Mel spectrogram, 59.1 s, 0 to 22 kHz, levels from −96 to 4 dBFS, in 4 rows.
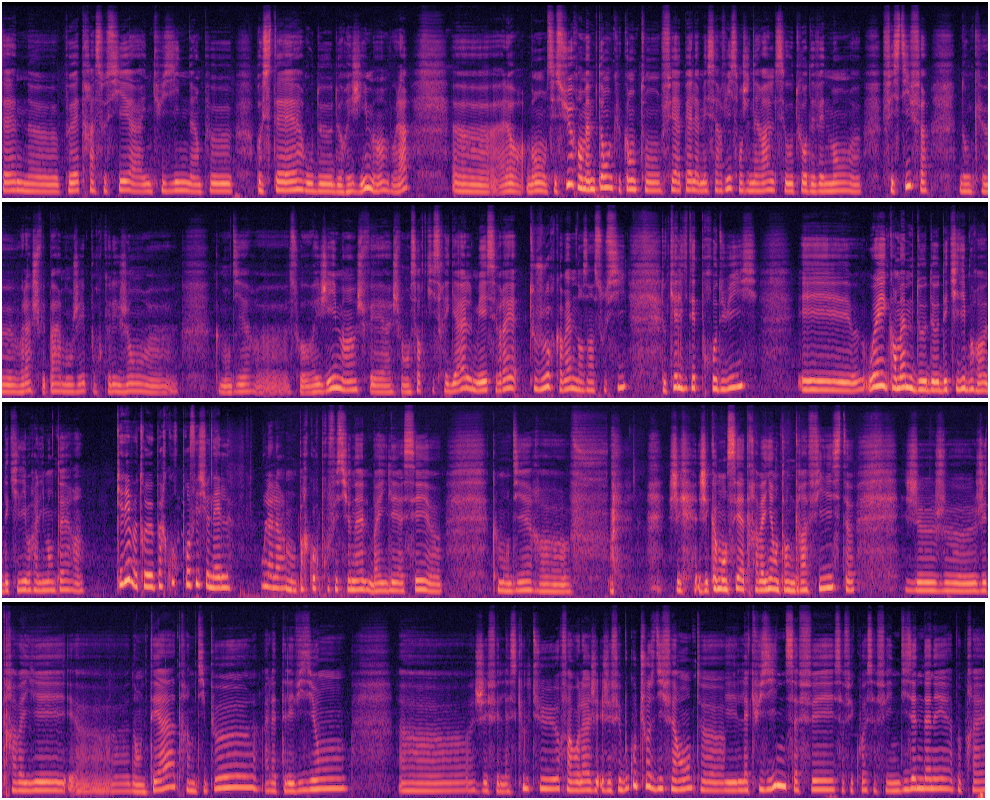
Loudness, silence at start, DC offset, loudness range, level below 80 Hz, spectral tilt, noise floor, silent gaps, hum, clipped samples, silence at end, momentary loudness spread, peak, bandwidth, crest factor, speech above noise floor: -25 LUFS; 0 s; under 0.1%; 7 LU; -56 dBFS; -5 dB/octave; -45 dBFS; none; none; under 0.1%; 0 s; 13 LU; -6 dBFS; 19.5 kHz; 18 dB; 20 dB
